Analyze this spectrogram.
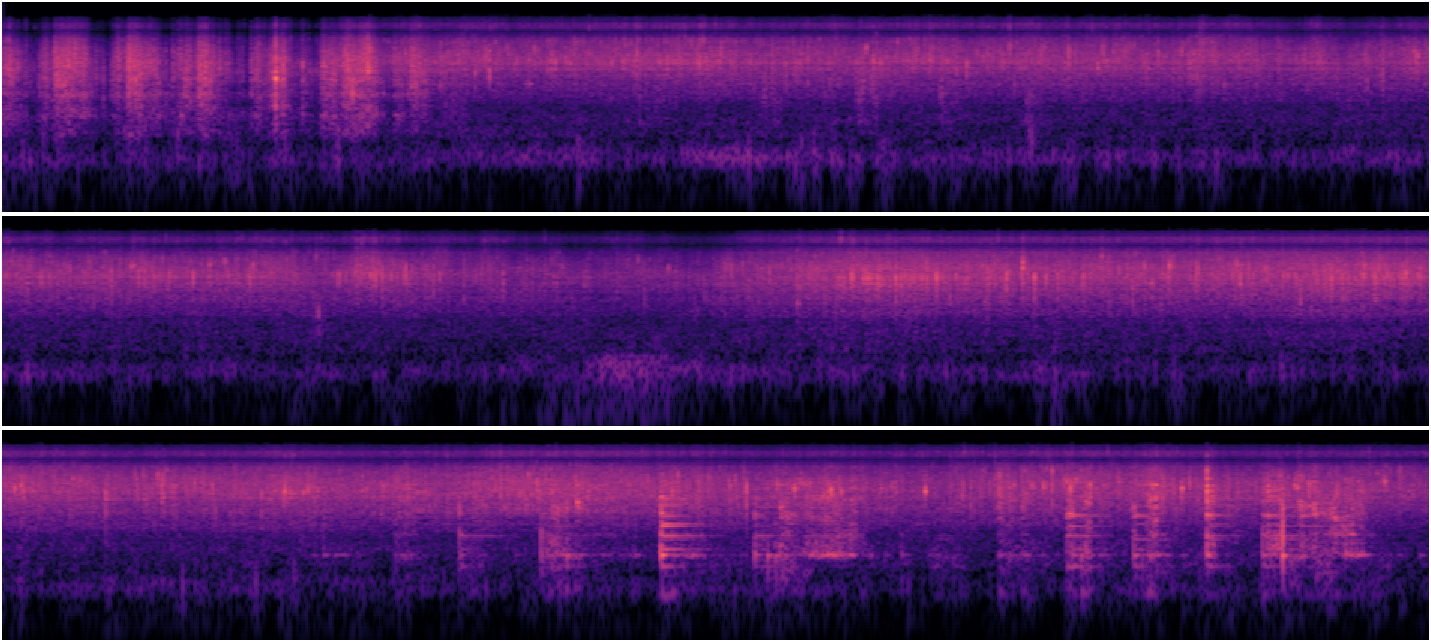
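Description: Diced potatoes sizzling steadily in a cast-iron skillet over a campfire. A few clicks come in the first couple of seconds, and from about three-quarters of the way in a spatula scrapes and taps against the pan as the food is stirred.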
